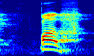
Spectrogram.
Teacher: জিহ্বার আগা থেকে একটু আগে বাড়িয়া তার বরাবর উপরে তালের সঙ্গে লাগে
